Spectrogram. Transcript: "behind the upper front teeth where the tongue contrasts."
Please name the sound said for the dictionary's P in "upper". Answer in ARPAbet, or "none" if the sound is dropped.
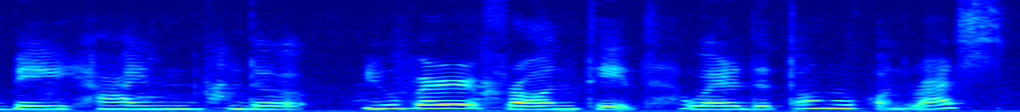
B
